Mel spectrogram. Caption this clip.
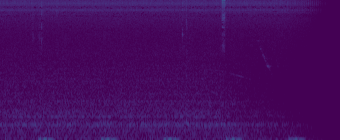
Computer Shut Down
Shutting down of a desktop computer
Computer, CPU, Fan, Gadget, Office, PC, Peep, power, Power-off, shut-down, Technic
